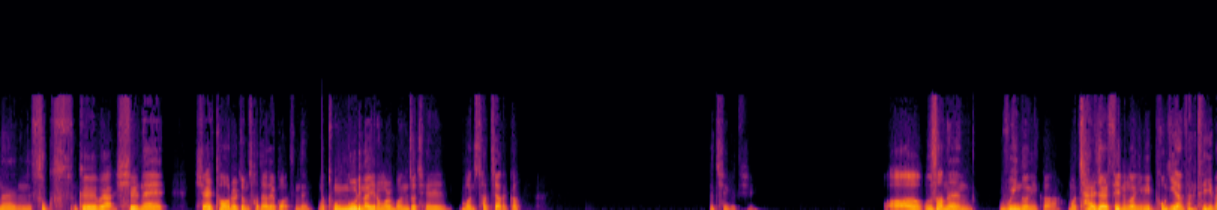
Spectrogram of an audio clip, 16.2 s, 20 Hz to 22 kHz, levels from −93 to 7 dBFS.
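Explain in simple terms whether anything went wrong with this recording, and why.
Yes, two things went wrong. At 4.30 s there is a tiny skip from an overlap between stream segments. The player trimmed a few milliseconds of real sound where two pieces, which fit 6-second segments, met. From 13.02 to 13.25 s, processor overload crackle appears. The processor missed about fifteen deadlines for short buffers of around 5 ms, leaving tiny silent gaps that sound gritty.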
